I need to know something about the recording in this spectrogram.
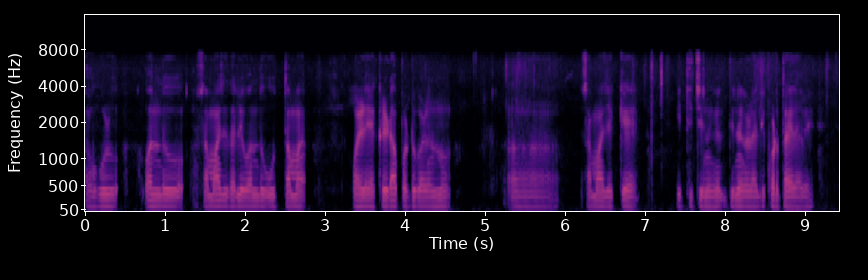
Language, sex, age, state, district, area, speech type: Kannada, male, 18-30, Karnataka, Bagalkot, rural, spontaneous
